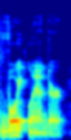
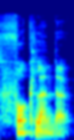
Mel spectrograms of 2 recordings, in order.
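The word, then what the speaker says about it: Voigtländer: And even this lens, I got this uh fllander as they as I believe it's pronounced in German.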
